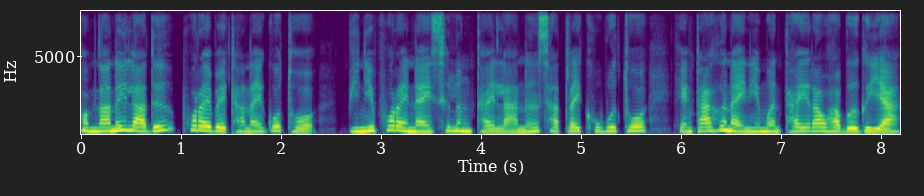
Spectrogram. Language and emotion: Bodo, neutral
